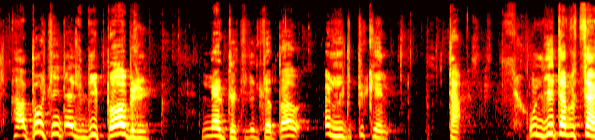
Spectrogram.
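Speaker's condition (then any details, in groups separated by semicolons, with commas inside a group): Cerebral palsy; lack of oxygen at birth, premature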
